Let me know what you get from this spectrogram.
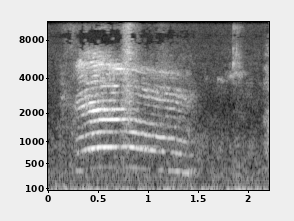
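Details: Cat named Mame Daifuku meowing at home while inviting its father for a walk, a daily habit; a single drawn-out, wavering meow with rich harmonics lasting about a second, over low indoor hum.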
